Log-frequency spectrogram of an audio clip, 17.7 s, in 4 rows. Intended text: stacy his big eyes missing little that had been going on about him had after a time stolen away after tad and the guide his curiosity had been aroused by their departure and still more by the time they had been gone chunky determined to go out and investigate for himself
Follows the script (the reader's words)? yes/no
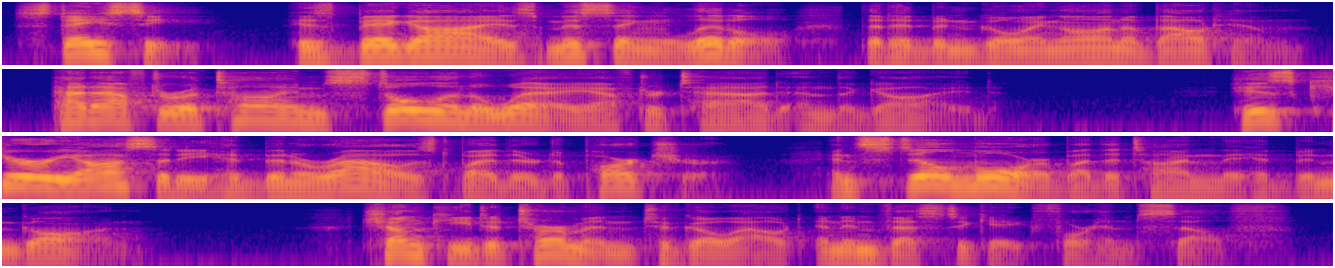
yes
